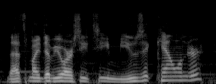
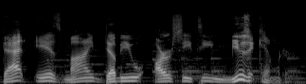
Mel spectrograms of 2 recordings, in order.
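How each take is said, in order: First: It sounds like a questioning rise. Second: It sounds like an emphatic, definite exclamation.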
